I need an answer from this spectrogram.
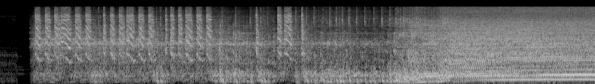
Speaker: So I got it running pretty decent.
